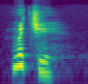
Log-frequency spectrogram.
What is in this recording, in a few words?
"mwcì", Apatani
